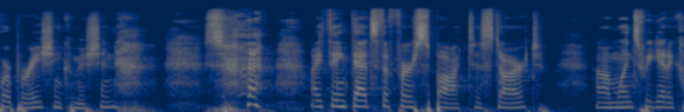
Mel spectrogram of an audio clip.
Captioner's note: laughs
